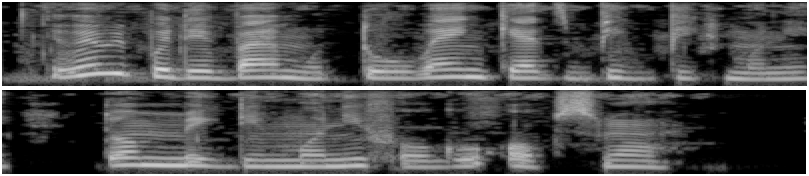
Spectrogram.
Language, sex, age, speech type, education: Nigerian Pidgin, female, 15-29, spontaneous, secondary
